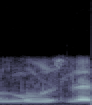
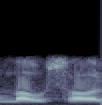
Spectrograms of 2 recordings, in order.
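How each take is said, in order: First: It is said in the local form, like 'moozle'. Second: It is said as spelled, like 'mouse hole'.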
